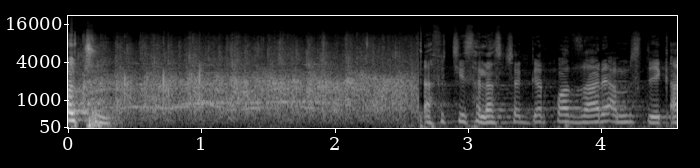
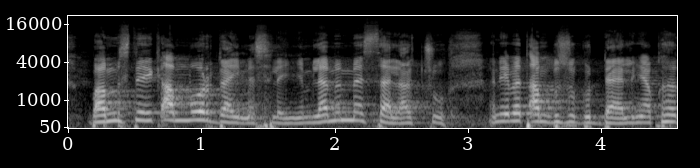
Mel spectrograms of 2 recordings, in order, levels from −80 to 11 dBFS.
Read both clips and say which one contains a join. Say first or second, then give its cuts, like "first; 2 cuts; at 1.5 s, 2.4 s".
first; 1 cut; at 2.6 s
